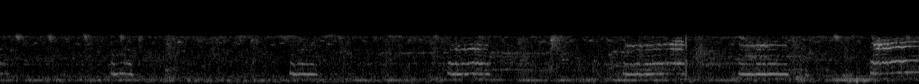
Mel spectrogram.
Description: A kitten making noise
